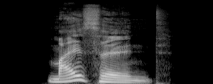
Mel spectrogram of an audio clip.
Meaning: present participle of meißeln
- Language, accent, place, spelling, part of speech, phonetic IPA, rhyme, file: German, Germany, Berlin, meißelnd, verb, [ˈmaɪ̯sl̩nt], -aɪ̯sl̩nt, De-meißelnd.ogg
